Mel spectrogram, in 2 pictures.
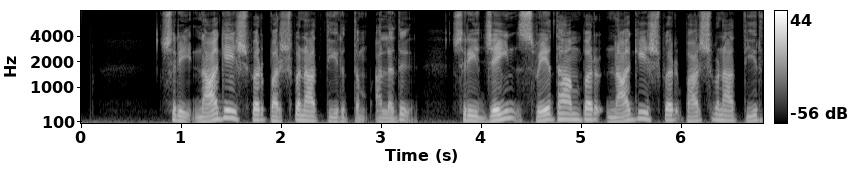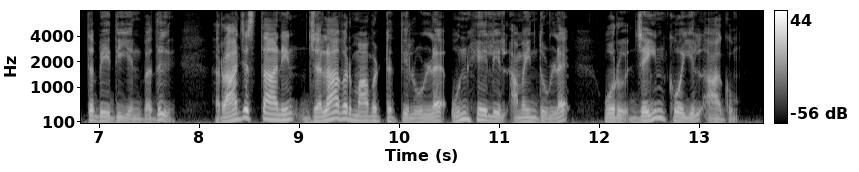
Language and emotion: Tamil, neutral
